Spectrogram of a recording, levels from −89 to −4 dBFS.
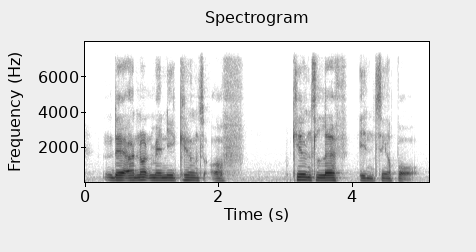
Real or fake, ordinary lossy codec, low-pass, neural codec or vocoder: fake; none; 7.2 kHz; autoencoder, 48 kHz, 128 numbers a frame, DAC-VAE, trained on Japanese speech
